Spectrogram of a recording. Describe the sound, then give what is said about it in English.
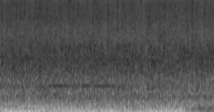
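Audience applause at a book discussion event, given to show who has already read a novel: steady, dense clapping that stays loud and even for the whole stretch. “by show of applause, who has read After Annie already?”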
